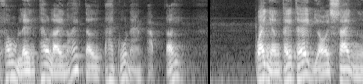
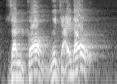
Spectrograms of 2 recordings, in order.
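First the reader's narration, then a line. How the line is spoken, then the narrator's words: Young woman shouting. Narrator (Vietnamese): thiếu nữ áo xanh đã quát to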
